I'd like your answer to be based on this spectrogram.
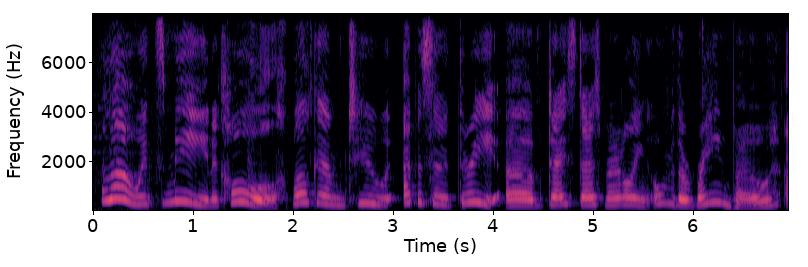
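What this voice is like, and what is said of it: Hoarse, strained voice. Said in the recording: “I apologize for my voice right now. I am a little under the weather ... as you can hear, my vocal cords are just fried. They're just destroyed.”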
